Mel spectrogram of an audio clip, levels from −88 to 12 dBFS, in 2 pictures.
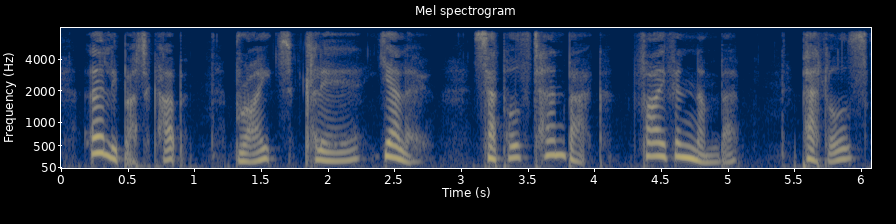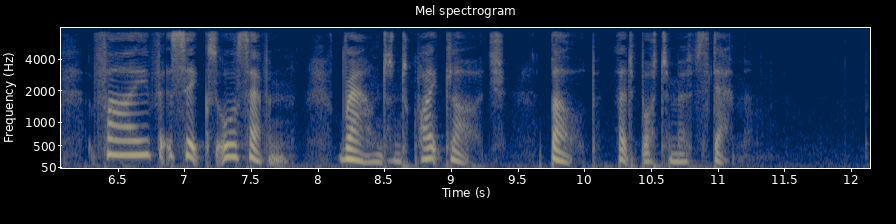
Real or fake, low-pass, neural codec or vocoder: real; 7.2 kHz; none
